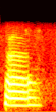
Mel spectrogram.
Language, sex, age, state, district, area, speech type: Maithili, female, 18-30, Bihar, Samastipur, rural, conversation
